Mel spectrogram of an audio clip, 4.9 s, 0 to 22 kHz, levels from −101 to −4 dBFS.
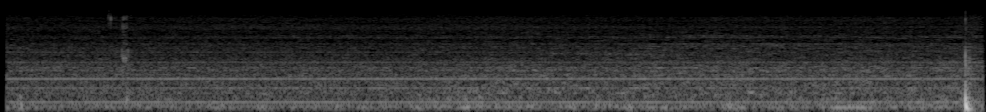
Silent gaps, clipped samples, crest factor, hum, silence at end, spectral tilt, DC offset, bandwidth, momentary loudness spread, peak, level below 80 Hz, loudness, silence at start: none; under 0.1%; 30 dB; none; 0 s; -7 dB/octave; under 0.1%; 14 kHz; 3 LU; -20 dBFS; -64 dBFS; -54 LUFS; 0 s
